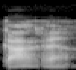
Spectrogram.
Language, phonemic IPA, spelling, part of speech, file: German, /ˈɡaːʁɐ/, garer, adjective, De-garer.ogg
- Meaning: inflection of gar: 1. strong/mixed nominative masculine singular 2. strong genitive/dative feminine singular 3. strong genitive plural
